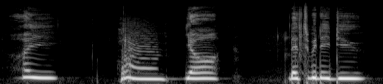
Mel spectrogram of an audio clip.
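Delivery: very loud, silly, goofy put-on boy voice. Describing a boy to someone asking about him, the speaker imitates his weird voice. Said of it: "he talks in the voice like".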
